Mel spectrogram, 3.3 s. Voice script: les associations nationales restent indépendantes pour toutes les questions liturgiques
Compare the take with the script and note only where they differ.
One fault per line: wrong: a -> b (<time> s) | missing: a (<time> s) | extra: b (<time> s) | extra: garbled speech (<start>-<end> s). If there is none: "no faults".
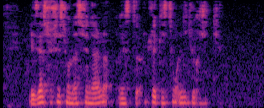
missing: indépendantes pour (1.8 s)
